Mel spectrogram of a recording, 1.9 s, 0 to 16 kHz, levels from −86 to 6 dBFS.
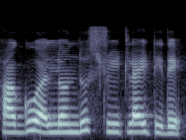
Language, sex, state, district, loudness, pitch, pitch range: Kannada, female, Karnataka, Bangalore, -15 LUFS, 215 Hz, 210-225 Hz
